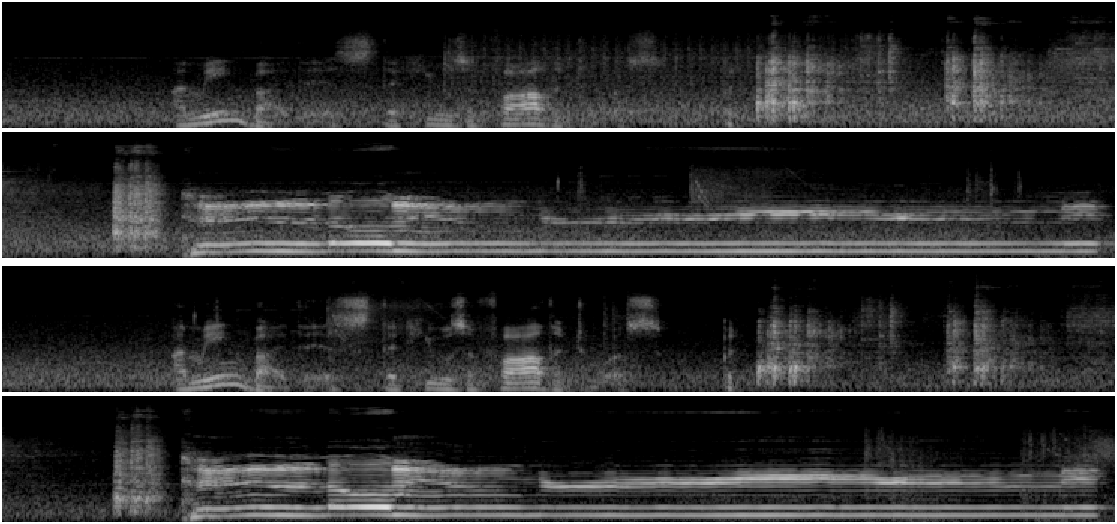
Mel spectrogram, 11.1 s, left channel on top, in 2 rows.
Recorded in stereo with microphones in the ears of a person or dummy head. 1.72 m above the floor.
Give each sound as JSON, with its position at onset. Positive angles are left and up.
{"t": 0.8, "sound": "a man speaking", "side_deg": -30, "distance_m": 0.5}
{"t": 3.8, "sound": "a dropped coin", "side_deg": 20, "distance_m": 1.2}
{"t": 6.5, "sound": "singing", "side_deg": -45, "distance_m": 0.8}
